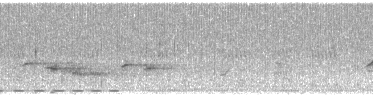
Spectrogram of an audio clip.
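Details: Emerald-spotted wood dove near a river in February gives its very soft, slowly descending call, likened to a bouncing tennis ball: six low, hollow coos, about five a second, over steady hiss and faint high whistles from other birds.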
